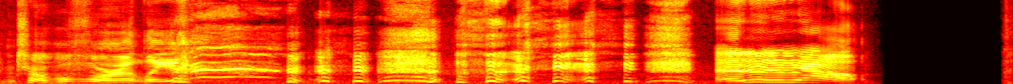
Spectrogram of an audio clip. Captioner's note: laughs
